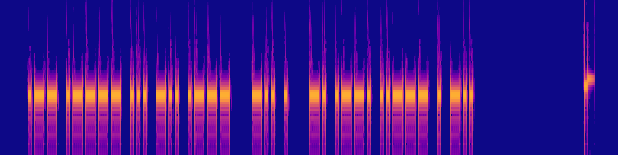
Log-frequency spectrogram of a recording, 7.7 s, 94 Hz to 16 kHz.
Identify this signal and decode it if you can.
Morse code, heard as a keyed tone, about 32 wpm, 700 Hz. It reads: W1SDJ DE NP2ED
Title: USA Callsign DE Callsign - 5 Characters - 30wpm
